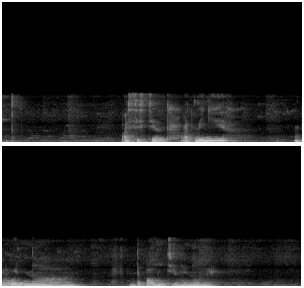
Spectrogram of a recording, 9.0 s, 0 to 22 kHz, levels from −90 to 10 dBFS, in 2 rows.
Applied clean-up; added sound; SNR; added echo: none; none; none; reverberation time 0.5 s.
